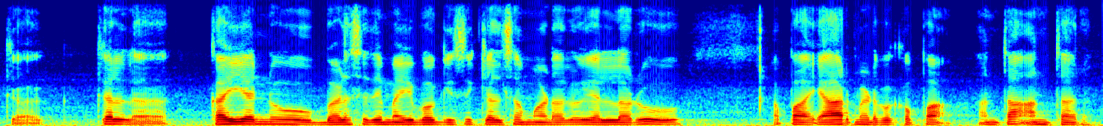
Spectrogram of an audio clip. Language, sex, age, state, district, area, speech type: Kannada, male, 18-30, Karnataka, Yadgir, urban, spontaneous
